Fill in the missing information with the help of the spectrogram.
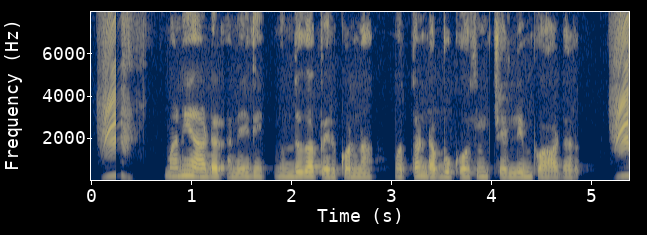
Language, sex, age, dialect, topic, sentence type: Telugu, female, 18-24, Central/Coastal, banking, statement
